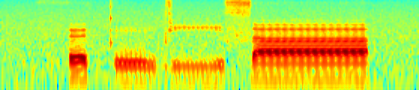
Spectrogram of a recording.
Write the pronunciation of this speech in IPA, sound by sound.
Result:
h ə˦ t ũ˨ d iː˨ s aː˦

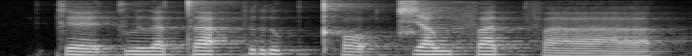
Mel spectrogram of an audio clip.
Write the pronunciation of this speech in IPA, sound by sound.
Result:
k ɛː˨˩ k l ɯ˧ a̯ t a˦˥ ʔ p r u˥˩ k̚ tʰ ɔ˨˩ ʔ t͡ɕ a˥˩ w f a˥˩ t̚ f aː˨˩

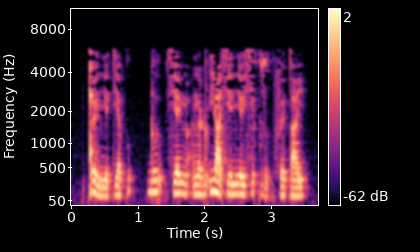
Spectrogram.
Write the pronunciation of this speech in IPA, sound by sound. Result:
ǃ ø˦˨ nʲ œ˨ tʲ a˧ kʷ | ɖ u˦ ɾ ṵ˨ kʷ sʲ a˦ y̯ m a̰˧ ŋ œ˧ ɖ ṵ˦ j a˦˨ sʲ œ˧ nʲ œ˧ y̯ sʲ œ˧ kʷ z ʊ˨ kʷ f ø˦ t̪ a˦ i̯

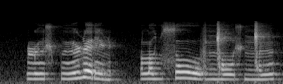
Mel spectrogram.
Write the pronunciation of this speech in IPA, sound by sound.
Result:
ɭ ʏː ʃ p ʏː ɳ ɛ ɾ i ɳ | lˠ o ʎ s oː v ŋ͡ǀ oː ʃ ŋ͡ǀ ʏ

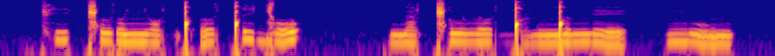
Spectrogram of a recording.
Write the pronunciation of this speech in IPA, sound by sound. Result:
ʈʰ i ǁ u ɾ o ɲ ɔ ǃʼ ɤ ǃ i ɟ o | n a ǁ u l ɤ ɡ͡ǃ o n ŋ͡ǃ ɯ ŋ e | m u ŋ

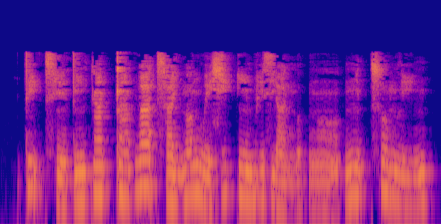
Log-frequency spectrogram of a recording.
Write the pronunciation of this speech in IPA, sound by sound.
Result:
t̪ i˦ ʔ t͡sʰ ẽ˨˩ t̪ ĩ˧ k ã˦ k̚ t̪ ã˧ p w a˥˧ t͡sʰ a˧ j n̪ ɔ˦ n̪ w e˨˩ ɕ i˥˧ k ĩ˧ b i˧ s j a˨˩ ŋ o˨ k̚ ŋ ɔ̃˨˩ | ŋ ĩ˦ t̚ t͡sʰ o˥˧ m l i˨˦ ŋ

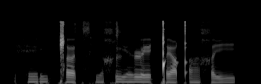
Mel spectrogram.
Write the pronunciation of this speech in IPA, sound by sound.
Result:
h e̤˦ ɾ i̤˦ ǁ ɐ˨ t͡sʰ i̤˨ χ lʲ ɛ̤˦ ɭ e˦ ǃ ɛ˨ qʼ ɛ̤˦ χ i˨˦

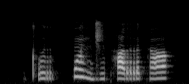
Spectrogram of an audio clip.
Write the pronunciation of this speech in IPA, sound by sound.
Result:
tʼ u r pː ɔ̃ l n d͡ʒ i pʰ ɑ r ʌ k ɑ̃

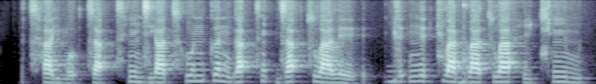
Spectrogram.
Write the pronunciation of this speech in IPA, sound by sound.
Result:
t͡sʰ a˨˩ j m o˨ ʔ t͡s a˨ ʔ t͡sʰ ĩ˥˧ d͡z j a˧ t͡sʰ u˦ n k ə˥˧ n ɡ a˦ ʔ t͡s ĩ˨ t̚ d͡z a˦ ʔ t͡s w a˧ l e˨ ʔ | ɡ e˦ ʔ ŋ e˦ ʔ t͡ɕ w a˧ ɡ w a˧ t͡s w a˦ h i˨˩ t͡ɕʰ ĩ˥˧ m

